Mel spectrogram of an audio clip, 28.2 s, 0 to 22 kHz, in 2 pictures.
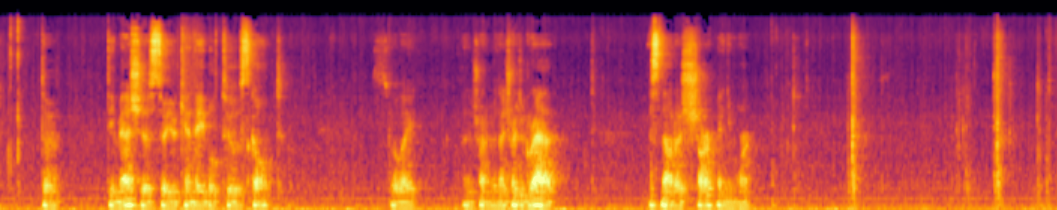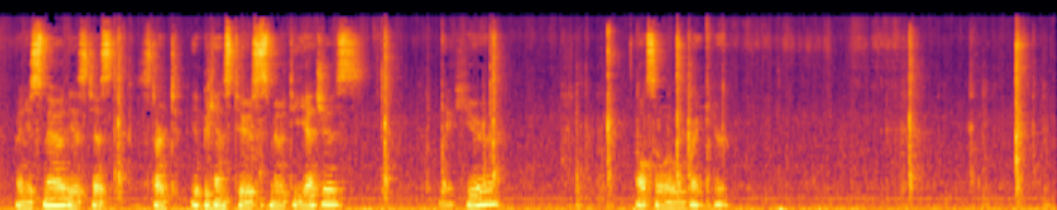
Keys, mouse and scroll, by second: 3.5-5.3 middle drag, 5.3-7.5 drag, 7.5-8.8 middle drag, 8.8-11.0 drag, 11.0-14.0 shift+middle drag, 14.0-16.0 shift+drag, 16.0-17.0 middle drag, 17.0 f, 17.7-19.4 shift+drag, 19.4 middle click, 20.0 shift+click, 20.9-23.6 middle drag, 23.6-26.5 shift+drag, 26.5-28.1 middle drag.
